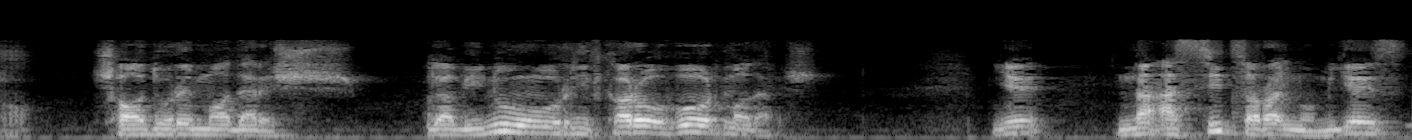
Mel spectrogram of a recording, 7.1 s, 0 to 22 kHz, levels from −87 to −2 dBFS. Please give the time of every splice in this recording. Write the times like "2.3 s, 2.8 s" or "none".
2.1 s, 3.6 s, 6.2 s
